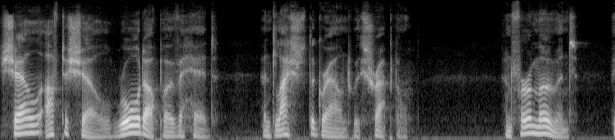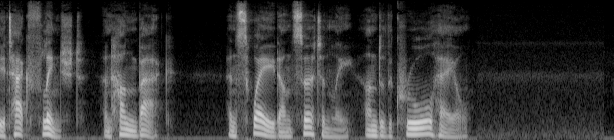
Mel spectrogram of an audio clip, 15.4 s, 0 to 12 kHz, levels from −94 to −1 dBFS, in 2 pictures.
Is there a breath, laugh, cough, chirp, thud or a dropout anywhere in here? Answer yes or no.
no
